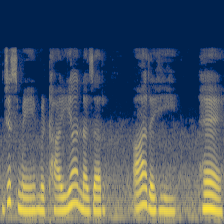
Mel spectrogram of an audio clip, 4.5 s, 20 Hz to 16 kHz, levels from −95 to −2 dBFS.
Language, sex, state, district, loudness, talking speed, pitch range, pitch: Hindi, female, Madhya Pradesh, Katni, -14 LUFS, 80 wpm, 170-200 Hz, 175 Hz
